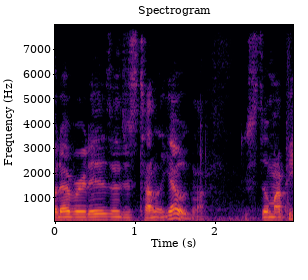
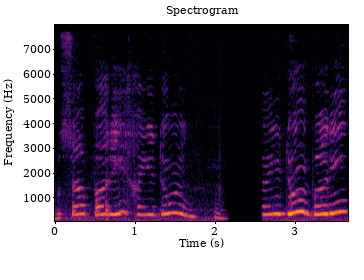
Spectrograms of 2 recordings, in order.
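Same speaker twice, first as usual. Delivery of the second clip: mock baby talk, higher pitch. Acting out a guy talking to his friends in baby talk: imitating baby talk. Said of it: "talking to homies like that".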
